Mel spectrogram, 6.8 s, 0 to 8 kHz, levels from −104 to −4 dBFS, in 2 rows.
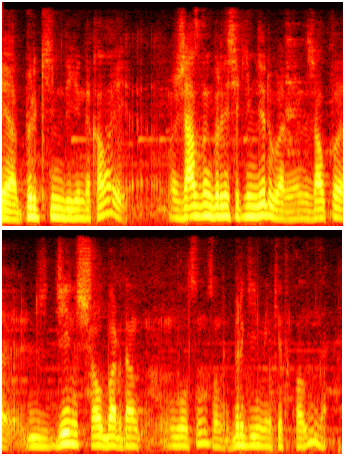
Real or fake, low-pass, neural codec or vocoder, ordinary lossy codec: real; 7.2 kHz; none; AAC, 48 kbps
